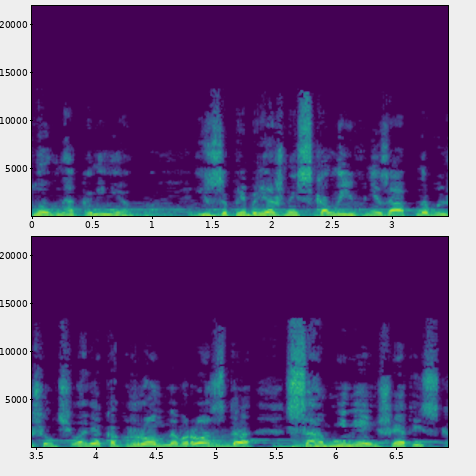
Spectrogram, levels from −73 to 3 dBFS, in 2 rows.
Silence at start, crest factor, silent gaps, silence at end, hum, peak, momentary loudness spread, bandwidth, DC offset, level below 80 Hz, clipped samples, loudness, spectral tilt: 0 s; 12 dB; none; 0 s; none; -2 dBFS; 6 LU; 13.5 kHz; under 0.1%; -62 dBFS; under 0.1%; -16 LUFS; -5.5 dB/octave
